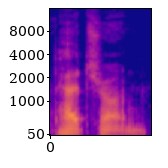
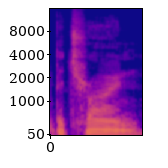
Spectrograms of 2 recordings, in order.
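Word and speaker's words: Patrón: oh no oh God the first syllable is Pat as in Patron Patron Patron oh [ __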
